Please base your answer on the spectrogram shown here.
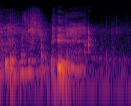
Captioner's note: laughing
